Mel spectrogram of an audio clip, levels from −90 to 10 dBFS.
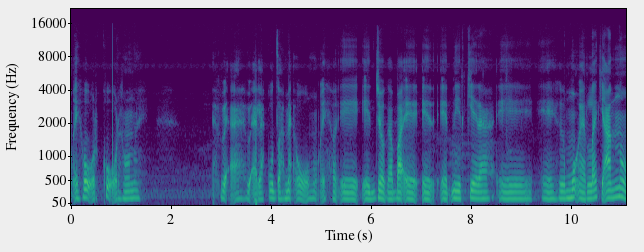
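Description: A loud pop hits from 0.82 to 0.85 s, and another from 3.69 to 3.71 s. Each is a single sharp click, roughly 10 dB above the speech, which carries on underneath. A sudden voltage step, likely from a plug, switch or static, caused them.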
